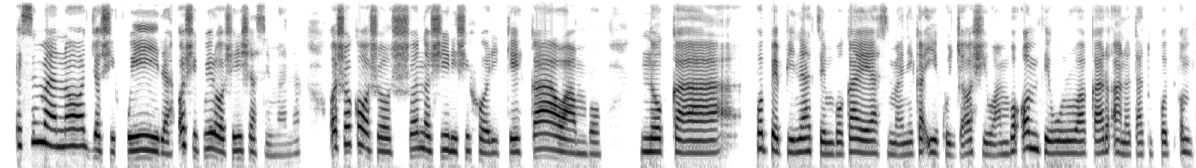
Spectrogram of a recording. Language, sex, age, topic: Oshiwambo, female, 25-35, agriculture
